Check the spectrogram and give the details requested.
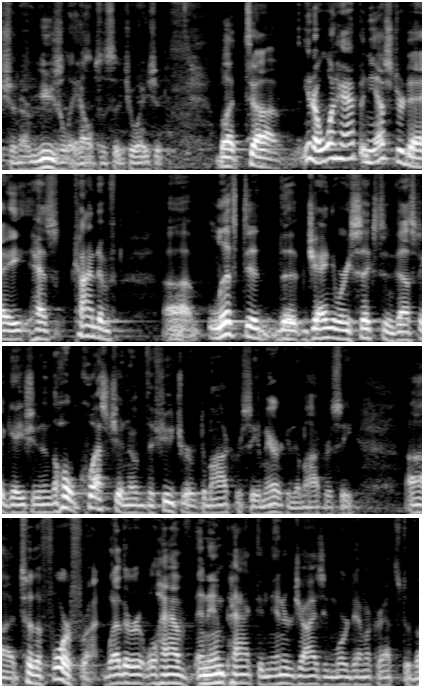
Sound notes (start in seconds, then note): none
